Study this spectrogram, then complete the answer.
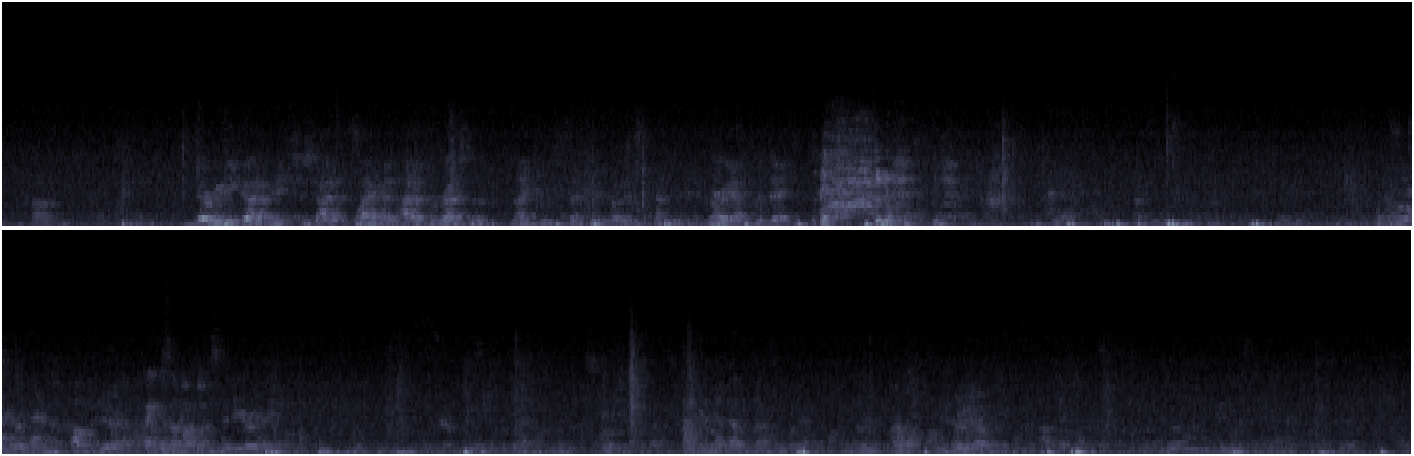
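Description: An elderly man talks calmly nearby.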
